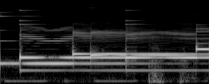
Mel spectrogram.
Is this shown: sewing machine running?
no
